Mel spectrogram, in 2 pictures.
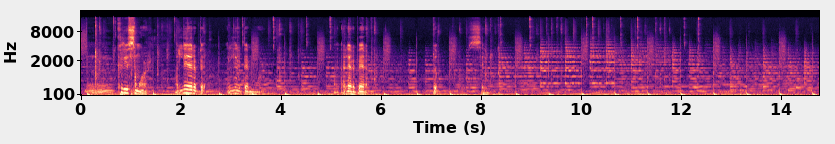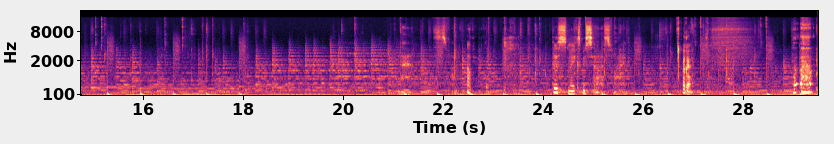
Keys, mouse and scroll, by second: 0.3 KP_3, 1.0 KP_Decimal, 1.5 Tab, 1.9 shift+middle click, 2.4 a, 2.5-3.0 scroll up 1, 3.0 a, 3.8 shift+click, 4.1 a, 5.0 shift+click, 5.7 g, 7.6 z, 9.0 shift+click, 9.4 g, 11.1 shift+click, 11.5 g, 14.9 ctrl+r, 15.8 a, 16.8 shift+click, 17.2 g, 21.0 ctrl+z, 21.3 ctrl+z, 22.2 Tab, 23.0 z, 23.7 shift+f, 29.4 shift+f.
